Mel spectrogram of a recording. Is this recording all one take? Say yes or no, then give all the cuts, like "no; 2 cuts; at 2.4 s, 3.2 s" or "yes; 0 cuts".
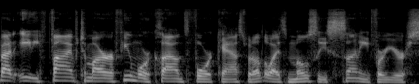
no; 1 cut; at 1.9 s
